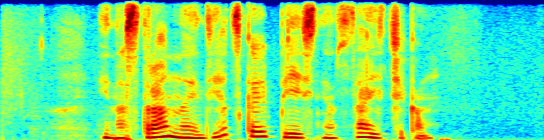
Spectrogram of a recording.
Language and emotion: Russian, positive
